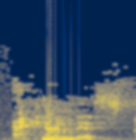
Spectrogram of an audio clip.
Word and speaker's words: Pines: Pinis. P-I-N-E-S. – P-I-N-E-S. – He was an Israeli. It's an Israeli name. – Pines in English, huh? – I pronounce it the way it's pronounced.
